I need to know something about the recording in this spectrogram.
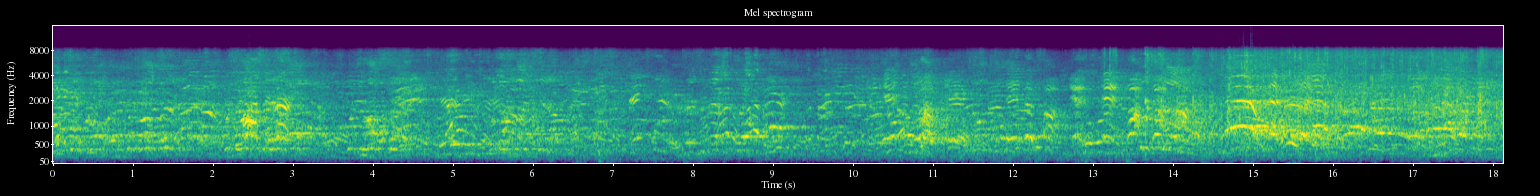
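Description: A crowd of people chatters and cheers in a large echoing hall.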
